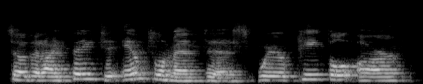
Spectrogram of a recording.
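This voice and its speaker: Heard with audible room echo, a woman with an American accent and a medium pitch speaks at a very slow pace. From Cincinnati, Ohio. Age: 70s. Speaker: audience member. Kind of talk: audience comment.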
